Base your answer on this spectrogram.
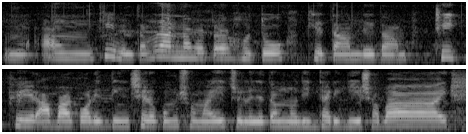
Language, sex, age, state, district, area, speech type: Bengali, female, 18-30, West Bengal, Dakshin Dinajpur, urban, spontaneous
